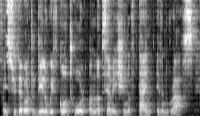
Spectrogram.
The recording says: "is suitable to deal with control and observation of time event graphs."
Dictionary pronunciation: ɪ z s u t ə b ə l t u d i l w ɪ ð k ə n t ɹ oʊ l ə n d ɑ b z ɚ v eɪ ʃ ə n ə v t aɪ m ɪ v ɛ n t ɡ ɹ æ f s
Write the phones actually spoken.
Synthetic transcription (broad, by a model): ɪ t s u t ə b ə l t u d i l w ɪ ð k ə n t ɹ oʊ l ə n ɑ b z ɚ v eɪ ʃ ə n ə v t aɪ m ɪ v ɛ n ɡ ɹ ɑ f s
